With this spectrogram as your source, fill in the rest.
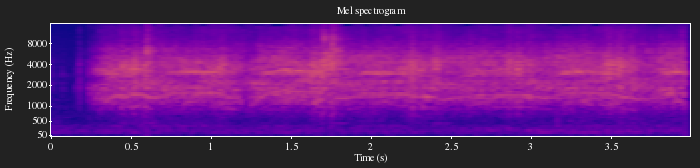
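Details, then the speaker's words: Cheap hand-crank USB dynamo generator powering a 5W LED strip, drawing too much current: high rasping whir with scraping bursts as the plastic gears skip and grind. "Now, one thing you might be able to hear is the gears skipping or grinding against each other. Because when you try to power something which is drawing too much current, the gears start to skip and scrape against each other because they're just plastic."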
